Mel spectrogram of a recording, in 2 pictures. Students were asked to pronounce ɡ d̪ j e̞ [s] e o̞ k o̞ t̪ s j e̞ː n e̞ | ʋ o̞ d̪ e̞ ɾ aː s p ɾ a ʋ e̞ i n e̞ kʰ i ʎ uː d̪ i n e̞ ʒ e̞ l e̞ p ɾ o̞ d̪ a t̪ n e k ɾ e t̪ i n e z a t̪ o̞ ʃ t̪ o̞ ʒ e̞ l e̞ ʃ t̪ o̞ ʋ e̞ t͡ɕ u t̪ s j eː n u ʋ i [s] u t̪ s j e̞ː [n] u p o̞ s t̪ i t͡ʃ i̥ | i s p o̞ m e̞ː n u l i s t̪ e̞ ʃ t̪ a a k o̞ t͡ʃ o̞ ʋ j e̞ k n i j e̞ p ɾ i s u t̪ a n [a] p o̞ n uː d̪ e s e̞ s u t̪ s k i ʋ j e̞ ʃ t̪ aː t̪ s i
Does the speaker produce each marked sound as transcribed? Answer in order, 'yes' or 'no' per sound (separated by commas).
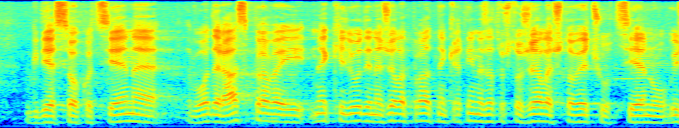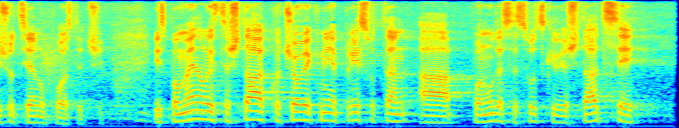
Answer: yes, no, yes, yes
